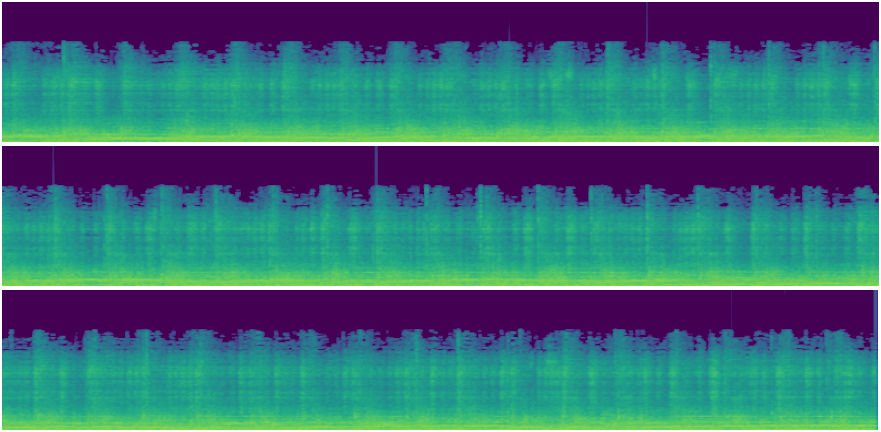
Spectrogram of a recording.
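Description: Live progressive rock band playing: a flute carries a stepwise melody over sustained keyboard chords and a steady, even drum rhythm, with hall reverberation.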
